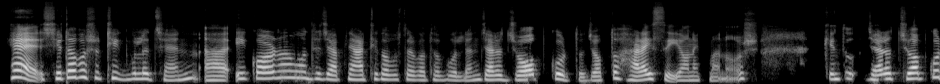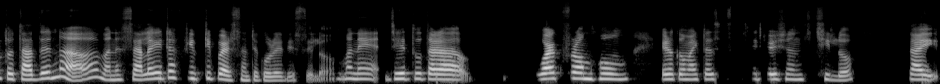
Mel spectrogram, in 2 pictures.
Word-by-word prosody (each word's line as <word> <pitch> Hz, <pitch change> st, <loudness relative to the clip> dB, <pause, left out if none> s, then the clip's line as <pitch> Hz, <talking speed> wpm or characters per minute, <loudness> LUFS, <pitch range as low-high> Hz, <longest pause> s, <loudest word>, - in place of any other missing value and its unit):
হ্যাঁ, 325 Hz, -1 st, +9 dB, 0.2 s
সেটা 270 Hz, +4 st, +3 dB
অবশ্য 325 Hz, -2 st, 0 dB
ঠিক 290 Hz, -3 st, 0 dB
বলেছেন। 235 Hz, -6 st, -2 dB, 0.3 s
আ -, -, 0 dB, 0.3 s
এই 265 Hz, -, -2 dB
করোনার 285 Hz, +3 st, +4 dB
মধ্যে 265 Hz, -4 st, -2 dB
যে -, -, +3 dB
আপনি 230 Hz, -, -6 dB
আর্থিক 245 Hz, +3 st, -5 dB
অবস্থার 220 Hz, -1 st, -5 dB
কথা 200 Hz, +1 st, -6 dB
বললেন, 185 Hz, 0 st, -6 dB
যারা 210 Hz, +1 st, +3 dB
জব 215 Hz, +3 st, +5 dB, 0.2 s
করতো, 225 Hz, -9 st, +1 dB
জব 185 Hz, 0 st, -1 dB
তো -, -, +3 dB
হারাইছেই 215 Hz, +6 st, +2 dB
অনেক 190 Hz, 0 st, -7 dB
মানুষ। 260 Hz, +1 st, -7 dB, 0.8 s
কিন্তু 245 Hz, +2 st, -2 dB, 0.2 s
যারা 230 Hz, +4 st, +5 dB
জব 265 Hz, 0 st, +6 dB
করত 330 Hz, -5 st, 0 dB, 0.2 s
তাদের 230 Hz, +5 st, +3 dB
না -, -, +3 dB, 0.4 s
মানে 215 Hz, 0 st, -3 dB
সেলারিটা 255 Hz, +7 st, +2 dB
৫০% 240 Hz, -7 st, -1 dB
করে 180 Hz, 0 st, -2 dB
দিয়েছিল। 180 Hz, -, -13 dB, 0.3 s
মানে 255 Hz, -2 st, 0 dB, 0.3 s
যেহেতু 260 Hz, 0 st, +1 dB
তারা 240 Hz, -1 st, +6 dB, 0.9 s
ওয়ার্ক 260 Hz, +2 st, +6 dB
ফ্রম 275 Hz, -2 st, +4 dB
হোম 250 Hz, -2 st, +2 dB, 0.4 s
এরকম 235 Hz, 0 st, 0 dB
একটা 235 Hz, 0 st, -4 dB, 0.4 s
সিচুয়েশন 240 Hz, -1 st, -4 dB, 0.2 s
ছিল। 230 Hz, -5 st, -7 dB, 0.7 s
তাই 225 Hz, -1 st, +4 dB
245 Hz, 145 wpm, -19 LUFS, 220-265 Hz, 0.9 s, হ্যাঁ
